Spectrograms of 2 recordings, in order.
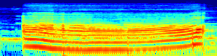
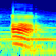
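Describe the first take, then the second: First: The pitch starts low, dips, then rises. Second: The pitch starts high and drops sharply. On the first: "your pitch starts lower, then falls in pitch and then rises again" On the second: "starts out high but drops sharply to the bottom of the tonal range"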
